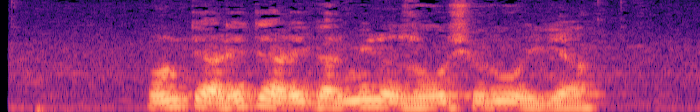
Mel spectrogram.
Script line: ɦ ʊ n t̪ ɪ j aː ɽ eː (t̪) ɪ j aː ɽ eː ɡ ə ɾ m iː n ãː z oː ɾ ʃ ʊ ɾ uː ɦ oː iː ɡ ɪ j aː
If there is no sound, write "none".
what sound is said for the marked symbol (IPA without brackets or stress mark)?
t̪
